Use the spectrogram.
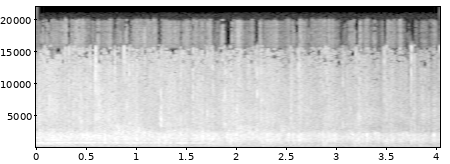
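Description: Audience applause for the mothers at a Cholla High School summer concert in May 2023, a steady full-room clapping that holds at an even level throughout and trails off only slightly at the end, with no voices standing out.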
